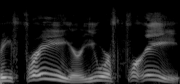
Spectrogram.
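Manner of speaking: all-out, blasting, high-pitched yell. Showing off a powerful voice, the speaker announces a line to yell, yelling. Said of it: "I'm going to yell".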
